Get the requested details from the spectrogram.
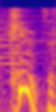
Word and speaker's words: Kind: From the great state of Wisconsin, it's Representative Ron Kind. – Well, or Kint, as they pronounce it in Germany.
